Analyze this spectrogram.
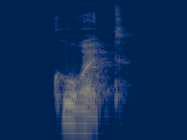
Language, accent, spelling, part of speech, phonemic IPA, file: French, France, courette, noun, /ku.ʁɛt/, LL-Q150 (fra)-courette.wav
- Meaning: small courtyard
